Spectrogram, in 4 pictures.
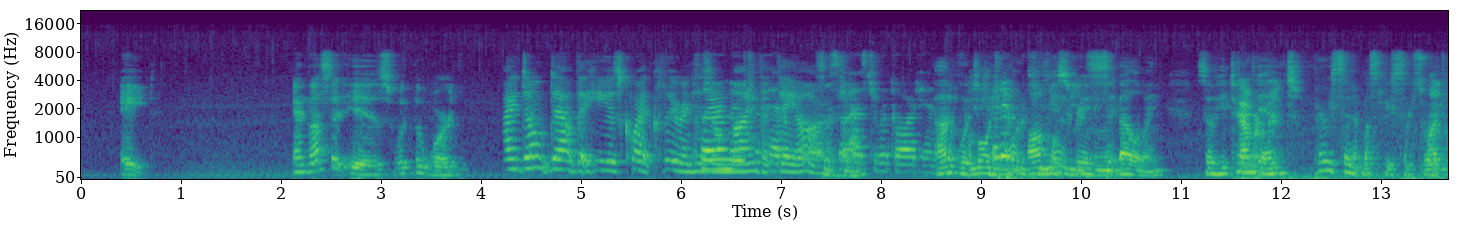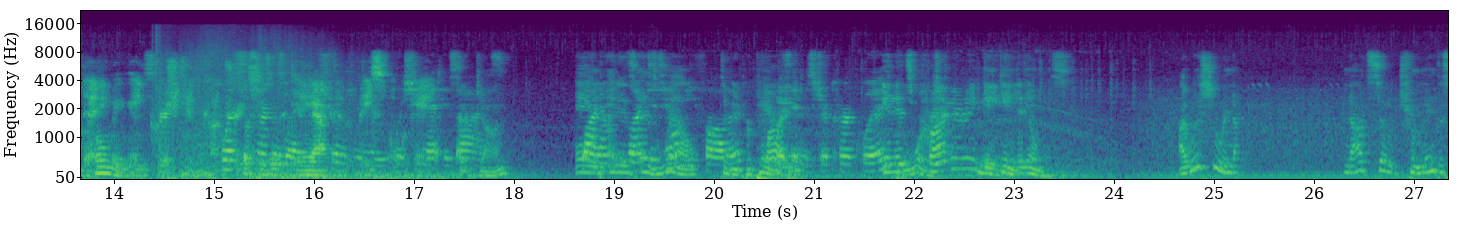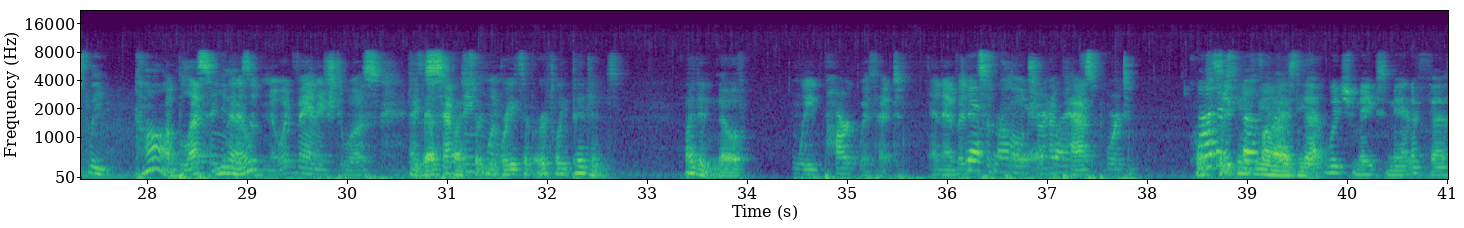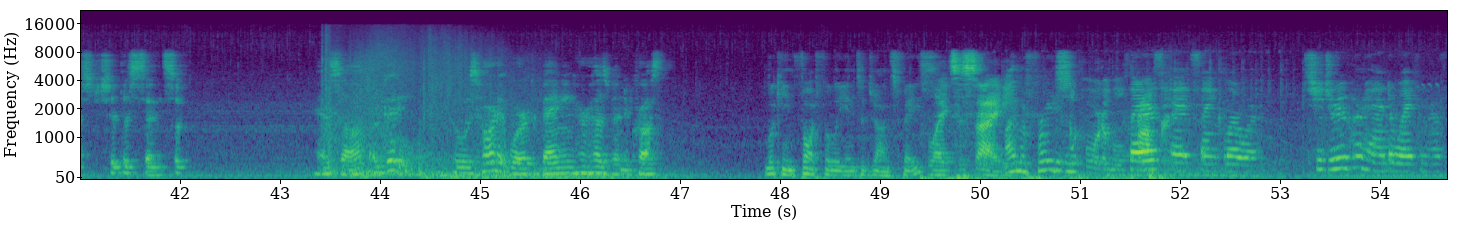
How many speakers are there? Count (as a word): seven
